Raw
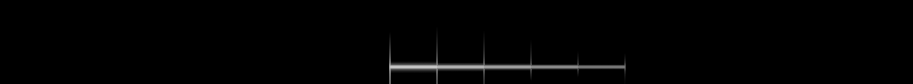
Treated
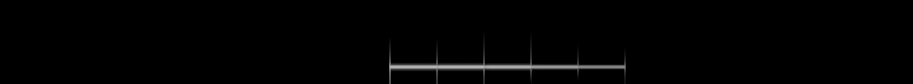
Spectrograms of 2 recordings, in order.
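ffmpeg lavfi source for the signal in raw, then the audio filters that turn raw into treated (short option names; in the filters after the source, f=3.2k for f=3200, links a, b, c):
-f lavfi -i "aevalsrc='pow(10,(-12.5-6*floor(t/0.47))/20)*sin(2*PI*819*t)':d=2.35:s=44100"
-af "alimiter=limit=-22.5dB:level=0:latency=1,dynaudnorm=f=130:g=9:m=4dB"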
